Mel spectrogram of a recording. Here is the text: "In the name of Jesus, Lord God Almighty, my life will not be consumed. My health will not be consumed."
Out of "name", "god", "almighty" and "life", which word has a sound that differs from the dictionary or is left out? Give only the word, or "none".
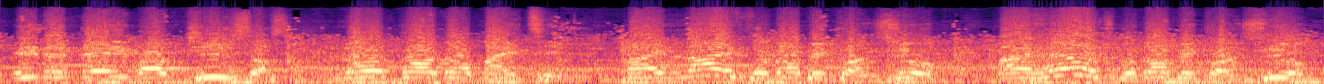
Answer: almighty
